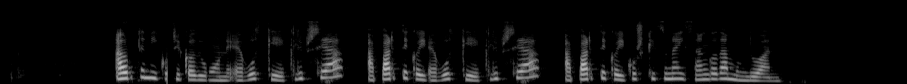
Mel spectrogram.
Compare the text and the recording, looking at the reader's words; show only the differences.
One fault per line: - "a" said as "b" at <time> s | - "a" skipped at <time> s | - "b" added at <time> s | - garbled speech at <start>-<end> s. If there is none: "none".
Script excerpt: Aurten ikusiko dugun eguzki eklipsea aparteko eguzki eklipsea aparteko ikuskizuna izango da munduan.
none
